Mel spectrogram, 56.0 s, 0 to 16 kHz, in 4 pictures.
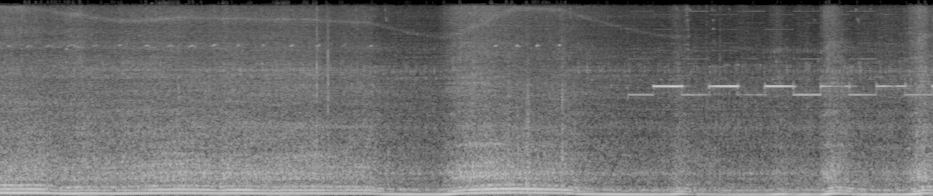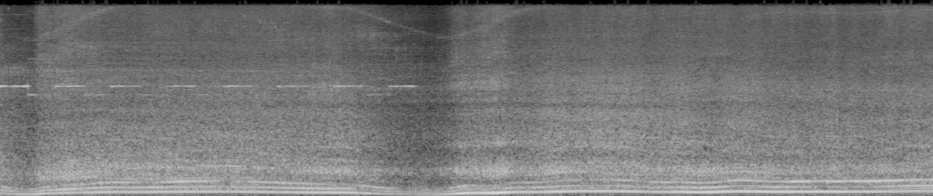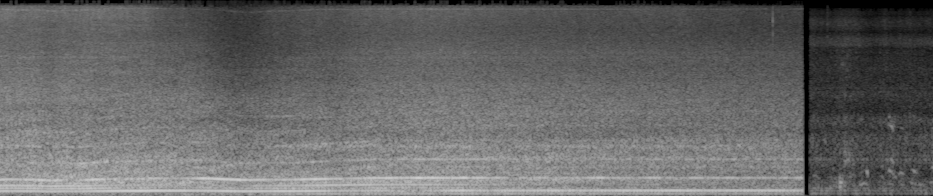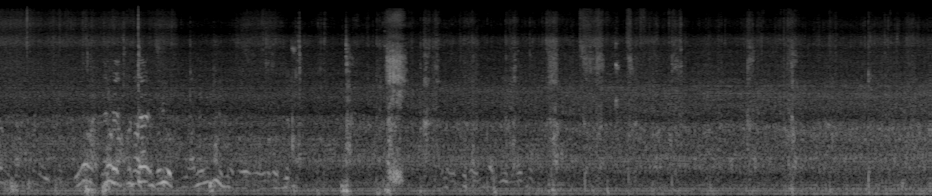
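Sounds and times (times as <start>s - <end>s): heavy vehicle engine revving: 0.0s - 40.2s
reversing alarm beeping: 9.4s - 20.5s.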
